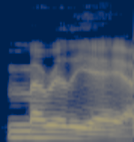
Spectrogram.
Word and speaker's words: Marillier: Yeah, Garant Marillier, I would say, is how you say that name.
